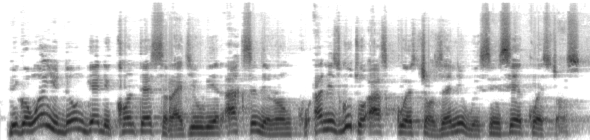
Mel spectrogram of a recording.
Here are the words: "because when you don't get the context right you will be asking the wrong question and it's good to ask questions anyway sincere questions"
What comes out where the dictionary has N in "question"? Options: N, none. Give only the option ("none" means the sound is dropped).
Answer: none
